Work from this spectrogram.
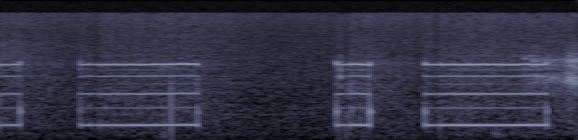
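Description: An old landline telephone gives repeated steady electronic ring tones, two short bursts and two longer ones with gaps, unanswered and faint behind a quiet background.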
